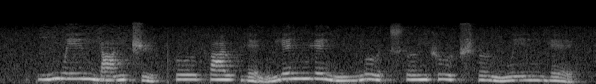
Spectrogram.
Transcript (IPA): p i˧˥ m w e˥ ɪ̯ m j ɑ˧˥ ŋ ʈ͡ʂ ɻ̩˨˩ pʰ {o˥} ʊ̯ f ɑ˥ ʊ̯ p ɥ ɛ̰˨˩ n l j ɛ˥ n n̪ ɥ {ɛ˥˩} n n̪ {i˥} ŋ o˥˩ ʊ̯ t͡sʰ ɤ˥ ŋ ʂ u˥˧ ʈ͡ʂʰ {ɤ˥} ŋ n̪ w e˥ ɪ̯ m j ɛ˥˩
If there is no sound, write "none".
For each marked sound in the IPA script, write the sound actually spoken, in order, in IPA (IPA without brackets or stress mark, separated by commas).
o˥, ɛ˥˩, i˧˥, ɤ˥˩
